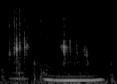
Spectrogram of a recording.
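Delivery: ordinary talk, nothing marked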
